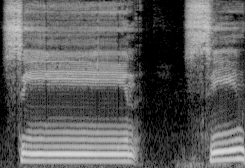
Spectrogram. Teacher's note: عین دوسرے حرف سین میں سی یائے مدہ کے بعد نون ساکن ہے، حروف مدہ کے بعد سکون آنے سے مد لازم کی جاتی ہے۔ 6 حرکات کھینچ کر یوں ادا کریں گے۔ سین سین کا آخری نون ساکن کے بعد چونکہ کاف آیا ہے جو کہ حروف اخفاء میں سے ہے، اس لیے اس نون ساکن پر اخفاء بھی کریں گے۔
